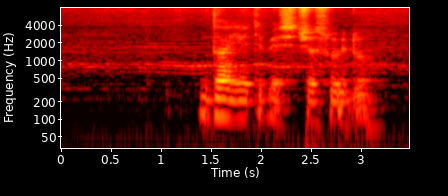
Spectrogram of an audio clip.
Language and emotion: Russian, sad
